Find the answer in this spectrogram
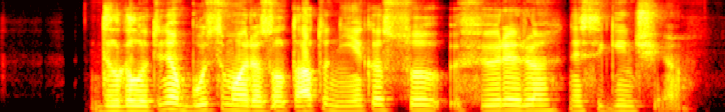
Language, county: Lithuanian, Vilnius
